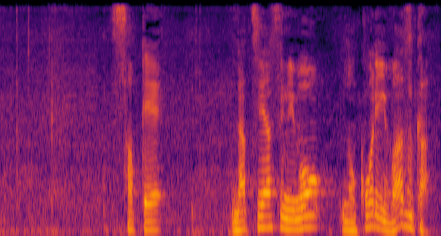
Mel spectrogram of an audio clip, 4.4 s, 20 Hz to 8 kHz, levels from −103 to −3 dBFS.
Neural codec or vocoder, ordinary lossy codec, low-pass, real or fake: codec, 44.1 kHz, 3.4 kbps, Pupu-Codec; MP3, 48 kbps; 7.2 kHz; fake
